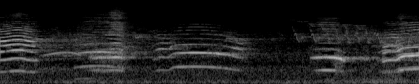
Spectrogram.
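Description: Peafowl give loud, nasal, honking calls in quick bursts, several overlapping, with a brief lull before more calls rise again.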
